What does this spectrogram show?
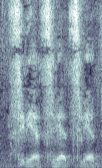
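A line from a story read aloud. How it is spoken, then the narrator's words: Hoarse wheeze. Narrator (Russian): просипел Емельян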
